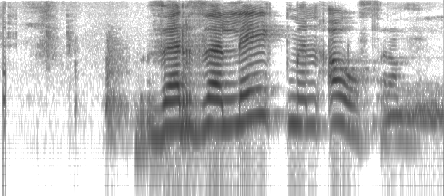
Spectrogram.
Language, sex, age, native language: Icelandic, female, 6, Icelandic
